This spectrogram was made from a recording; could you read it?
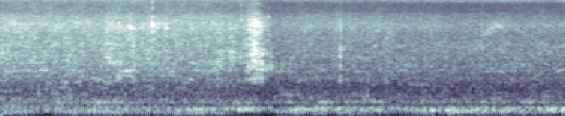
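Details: Shallow well water pump with bladder pressure tank, newly installed and just powered on, heard at the pressure tank: steady low motor hum with water rushing in, no knocking or screech. Pump running normally and filling the tank.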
